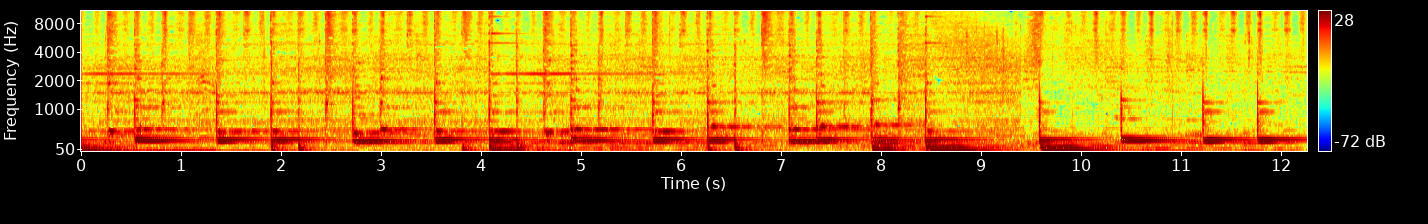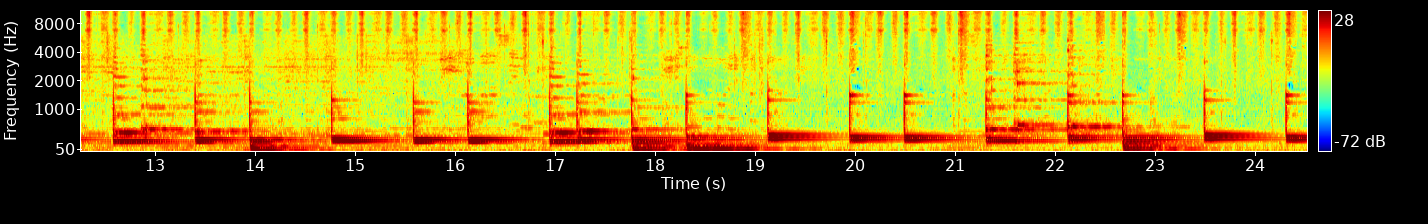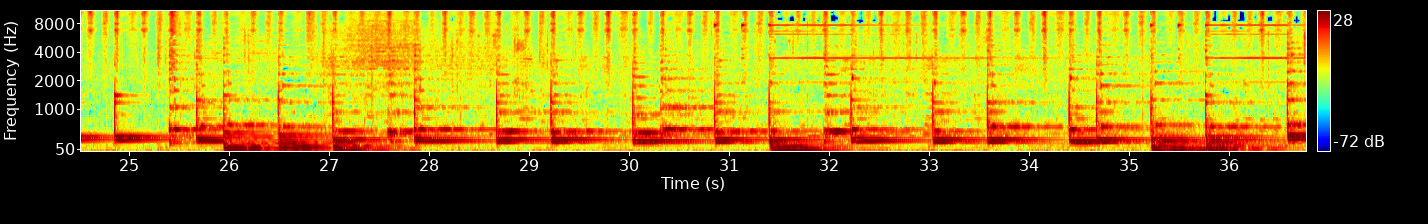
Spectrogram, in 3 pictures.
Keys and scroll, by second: 0.0-1.7 typing, 14.1 v, 20.0 d, 22.6 ctrl+z.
